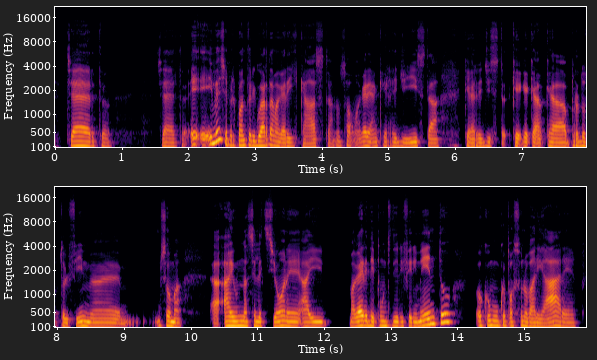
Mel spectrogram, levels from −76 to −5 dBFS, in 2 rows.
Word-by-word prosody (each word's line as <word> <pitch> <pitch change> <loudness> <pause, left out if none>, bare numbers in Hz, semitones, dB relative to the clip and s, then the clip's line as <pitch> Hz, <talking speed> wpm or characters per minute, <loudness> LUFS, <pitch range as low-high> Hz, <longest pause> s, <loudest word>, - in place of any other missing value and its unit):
Certo, 120 -3 0 0.6
certo. 110 -1 -7
E - - 0
e - - 0
invece 255 +11 +5
per 135 -1 -4
quanto 140 +2 0
riguarda 130 +2 +2
magari 115 -3 0
il 110 0 -9
cast, 100 0 -6
non 125 - -8
so, 130 +1 -7
magari 125 +3 -2
anche 115 +1 -6
il - - -9
regista, 115 -1 -3 0.4
che 105 - -4
ha - - 0
regist 110 +1 -6
che - - -1
che - - -1
ca - - -2
che - - -7
ha 110 -1 +1
prodotto 120 -1 -3
il 105 - -1
film, 120 +4 +2
mhmm, 110 - -3 0.4
insomma, 125 -4 +2 0.4
ha - - -2
hai 125 +1 +5
una 125 0 +5
selezione, 120 0 +1
hai 120 +1 +1 0.3
magari 130 +3 +5
dei 120 -2 +2
punti 130 0 -1
di 125 - +1
riferimento 160 - +2
o 130 - -2
comunque 130 0 0
possono 120 0 -2
variare? 110 +1 +1
120 Hz, 165 wpm, -24 LUFS, 110-130 Hz, 0.6 s, invece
